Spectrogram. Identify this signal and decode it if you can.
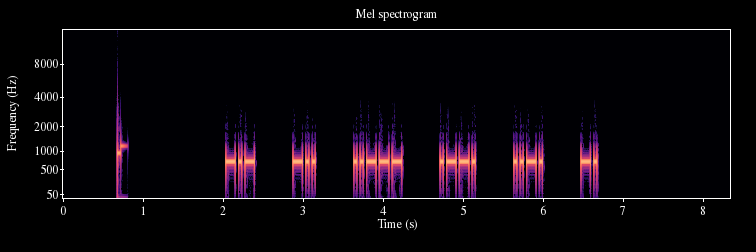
Morse code, heard as a keyed tone, about 30 wpm, spaced as for 14 wpm, 700 Hz. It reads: KD2PFN
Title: USA Call Signs - 6 Characters - 4x Character Spacing - 30wpm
